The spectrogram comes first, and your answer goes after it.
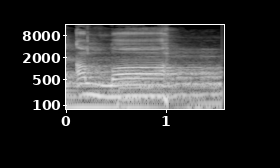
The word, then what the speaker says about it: আল্লাহ: শেষে আল্লাহ। শেষে একটা গোল হা আছে ছোট হা।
